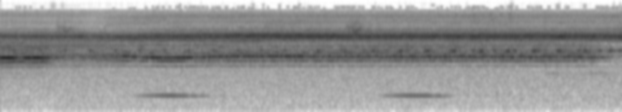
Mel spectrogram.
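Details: Continuous cicada buzz, a piercing high whine of layered tones that holds steady, slightly louder at the very start, then a flat, even drone with no pauses.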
